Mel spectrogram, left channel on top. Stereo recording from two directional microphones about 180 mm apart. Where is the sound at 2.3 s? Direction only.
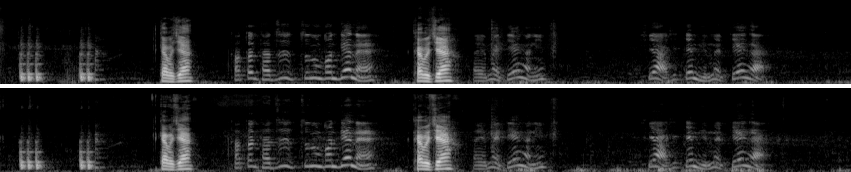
15° left (ahead or behind).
